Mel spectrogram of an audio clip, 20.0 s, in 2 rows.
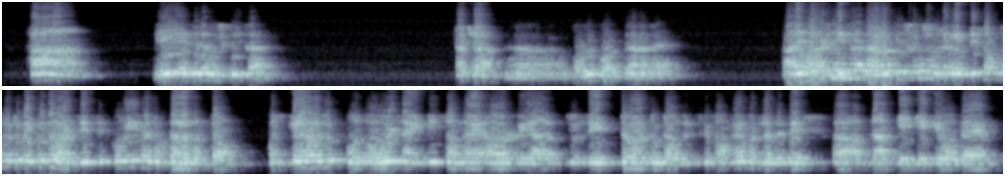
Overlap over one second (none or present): present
